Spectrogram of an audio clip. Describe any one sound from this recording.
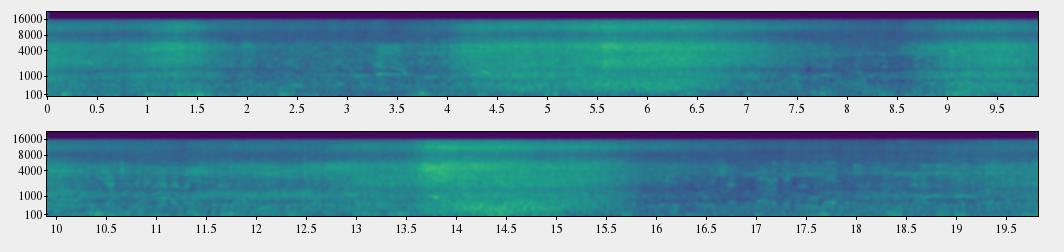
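Distant voices of beachgoers murmur in the background.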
